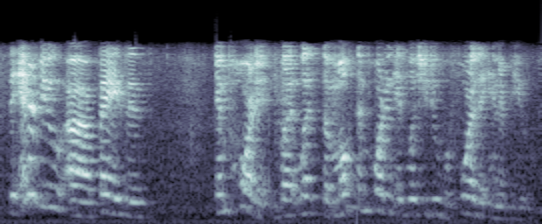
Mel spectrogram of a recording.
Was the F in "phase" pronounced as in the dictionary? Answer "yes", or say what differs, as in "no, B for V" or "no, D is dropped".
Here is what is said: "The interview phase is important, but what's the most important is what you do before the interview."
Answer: yes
